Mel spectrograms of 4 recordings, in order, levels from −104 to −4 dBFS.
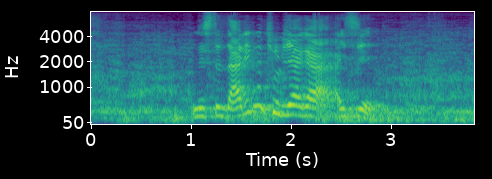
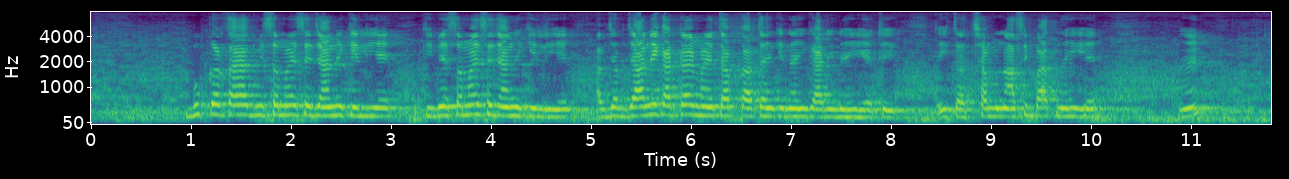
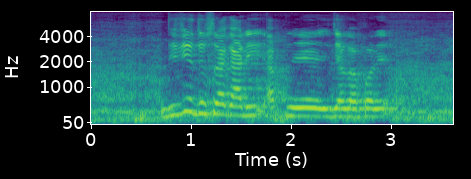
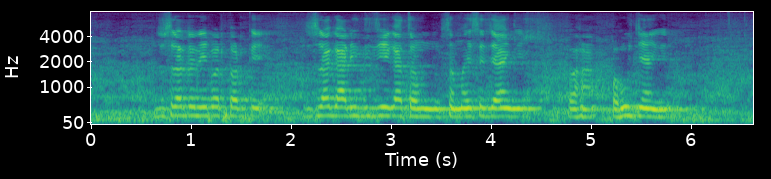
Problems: constant background noise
